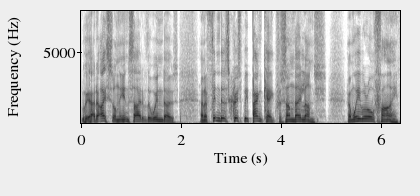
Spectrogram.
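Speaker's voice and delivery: gently mock a northern nostalgic in northwest English; northwest English accent. Repeating the Facebook post in a light northwest English accent. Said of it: "went northwest there in my accent".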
